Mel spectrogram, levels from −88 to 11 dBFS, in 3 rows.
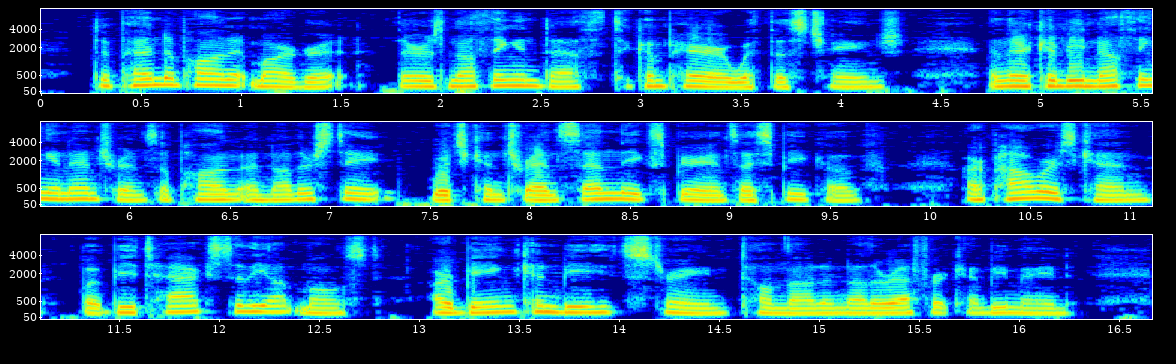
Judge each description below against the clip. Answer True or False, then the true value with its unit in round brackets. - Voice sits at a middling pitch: True (155 Hz)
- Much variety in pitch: False (2.7 semitones)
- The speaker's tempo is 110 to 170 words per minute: False (195 wpm)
